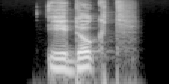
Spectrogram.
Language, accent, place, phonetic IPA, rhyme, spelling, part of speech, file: German, Germany, Berlin, [eˈdʊkt], -ʊkt, Edukt, noun, De-Edukt.ogg
- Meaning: reactant (participant at the start of a chemical reaction)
